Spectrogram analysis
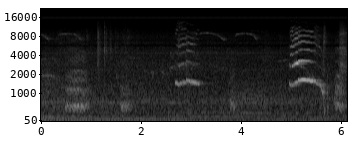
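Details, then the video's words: Kitten calling for help: thin, high-pitched meows with strong overtones, one near the third second and a louder, falling cry near the fifth, plus softer mews between, over a steady low hum. "Kitten Calls For Help"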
